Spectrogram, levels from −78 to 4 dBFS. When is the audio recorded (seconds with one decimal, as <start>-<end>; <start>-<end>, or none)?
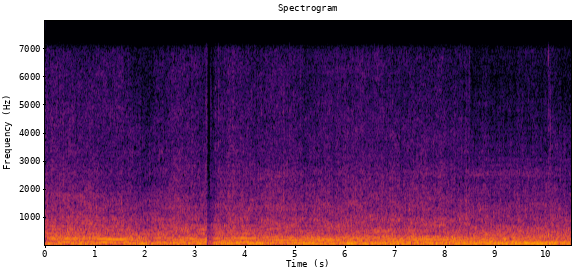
0.0-5.2; 7.3-8.2; 10.0-10.5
